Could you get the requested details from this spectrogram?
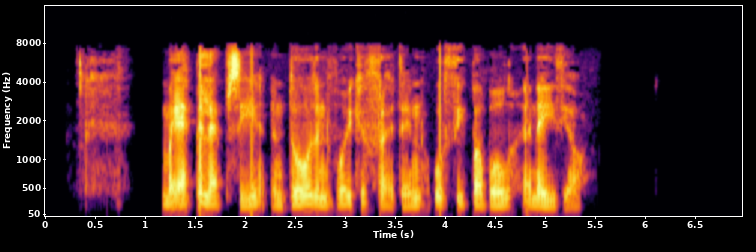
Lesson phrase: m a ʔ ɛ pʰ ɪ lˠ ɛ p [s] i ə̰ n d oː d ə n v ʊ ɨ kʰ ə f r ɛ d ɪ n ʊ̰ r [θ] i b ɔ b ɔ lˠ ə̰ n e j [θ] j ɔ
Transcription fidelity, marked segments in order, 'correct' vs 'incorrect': correct, correct, incorrect: ð

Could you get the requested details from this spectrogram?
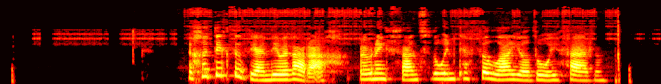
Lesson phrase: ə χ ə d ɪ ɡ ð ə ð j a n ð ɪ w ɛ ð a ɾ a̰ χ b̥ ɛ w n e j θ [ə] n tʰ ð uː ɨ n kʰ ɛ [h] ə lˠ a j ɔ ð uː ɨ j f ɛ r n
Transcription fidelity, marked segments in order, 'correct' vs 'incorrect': incorrect: a, incorrect: f

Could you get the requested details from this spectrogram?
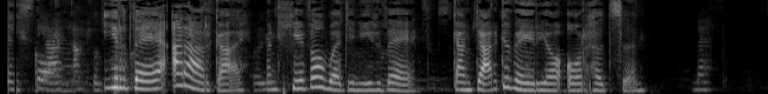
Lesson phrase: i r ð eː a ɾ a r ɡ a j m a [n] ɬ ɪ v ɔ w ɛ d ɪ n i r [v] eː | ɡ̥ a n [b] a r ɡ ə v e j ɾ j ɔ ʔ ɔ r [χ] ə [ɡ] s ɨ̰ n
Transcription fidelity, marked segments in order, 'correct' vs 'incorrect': correct, incorrect: ð, incorrect: d, incorrect: h, incorrect: d

